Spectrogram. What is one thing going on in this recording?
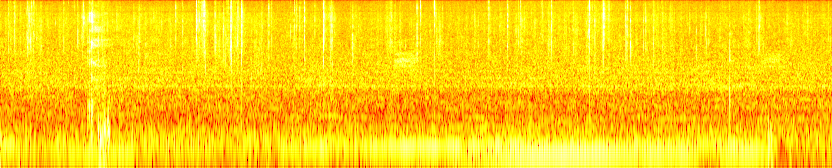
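Paper rustles softly in a woman's hands.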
